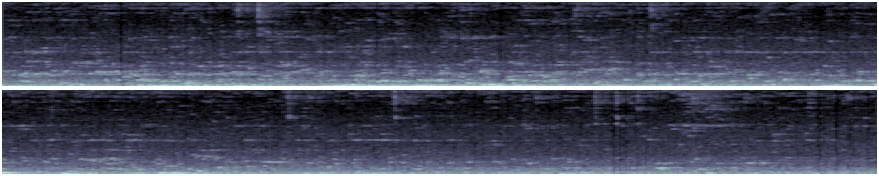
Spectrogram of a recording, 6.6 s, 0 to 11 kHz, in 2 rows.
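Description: Steady low drone of engine and tyre noise inside the cab of a 2001 6.6 L Duramax V8 turbodiesel dually pickup being driven.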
